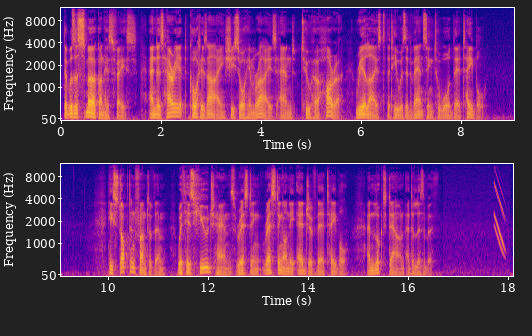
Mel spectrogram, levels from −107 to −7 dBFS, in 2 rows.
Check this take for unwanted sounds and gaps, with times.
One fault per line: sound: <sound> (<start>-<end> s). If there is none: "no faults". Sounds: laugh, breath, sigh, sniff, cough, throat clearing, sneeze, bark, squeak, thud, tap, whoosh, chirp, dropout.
sound: chirp (17.7-18.0 s)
